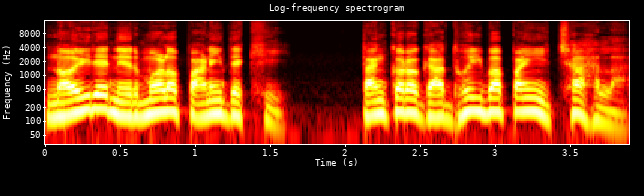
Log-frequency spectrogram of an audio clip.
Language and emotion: Odia, neutral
